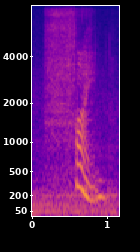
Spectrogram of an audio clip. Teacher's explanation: with the edge of the top teeth touching the inside of the lower lip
